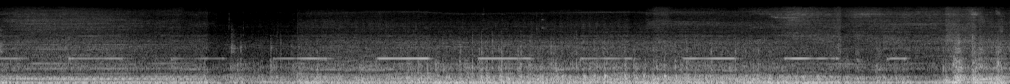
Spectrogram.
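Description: Reversing alarm beeping on one pitch about once a second, stopping near the end, over the steady rumble of a Cat 320GC excavator's diesel engine. A few sharp knocks come at the very end.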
